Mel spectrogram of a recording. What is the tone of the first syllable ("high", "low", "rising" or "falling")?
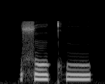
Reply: high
